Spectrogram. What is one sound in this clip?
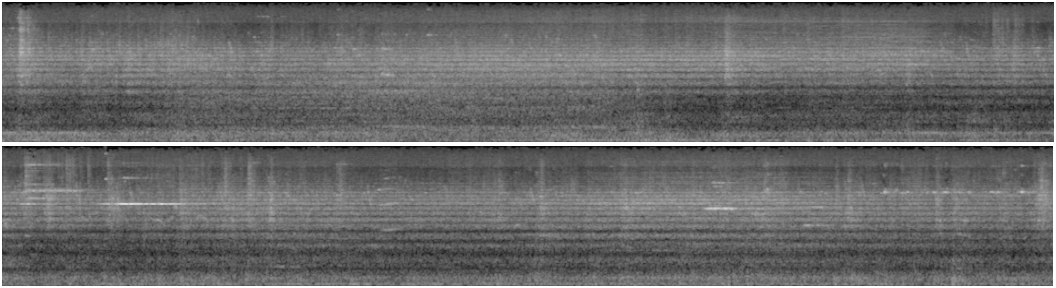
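A freight train rumbles steadily along the tracks in the distance.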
